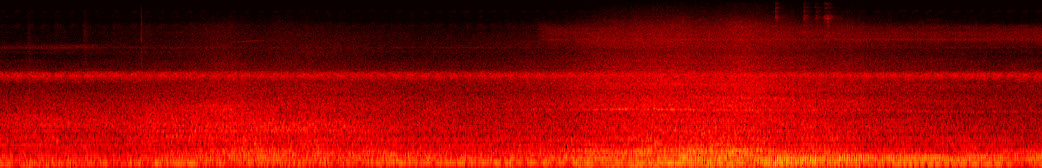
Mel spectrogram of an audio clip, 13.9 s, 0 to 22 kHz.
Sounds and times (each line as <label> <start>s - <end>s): insects 0.0s - 13.9s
